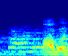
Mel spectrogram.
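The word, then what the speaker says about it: hour: बच्चे यहाँ पर देख पा रहे हैं कि कंसोनेंट लेटर का प्रयोग हुआ है, एच है, लेकिन इसका उच्चारण आवर है।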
